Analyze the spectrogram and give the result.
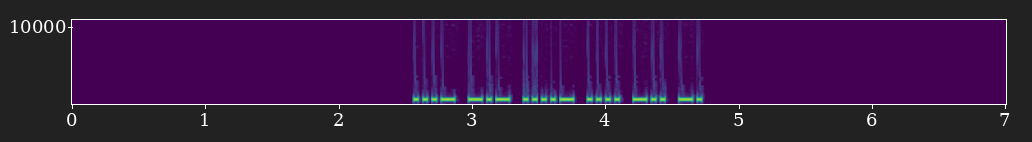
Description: Morse code, heard as a keyed tone, about 36 wpm, 700 Hz. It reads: VK4HDN
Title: DXCC-100 Call Signs - 6 Characters - Repeated 3x - 35wpm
